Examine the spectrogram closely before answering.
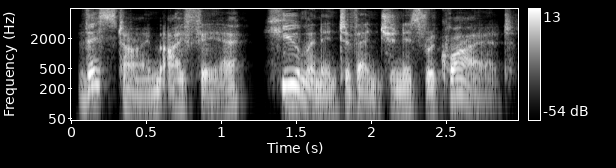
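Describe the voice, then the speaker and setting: A man's voice: deep voice, wildly swooping pitch, moderate pace, sharp tone, slightly rough, exaggerated voice. A man playing a courteous, formal AI taxi-service machine in a video game, with precise, butler-like phrasing. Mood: formal, explanatory. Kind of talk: scripted video game voice acting.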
